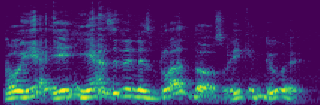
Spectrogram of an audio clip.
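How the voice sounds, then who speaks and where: A man's voice: high voice, very animated, quick pace, a little mellow. A man hosting a casual podcast chat over a voice call, blunt and wisecracking as he runs the show. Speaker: podcast host. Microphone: voice call microphone.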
